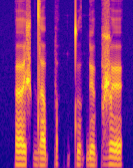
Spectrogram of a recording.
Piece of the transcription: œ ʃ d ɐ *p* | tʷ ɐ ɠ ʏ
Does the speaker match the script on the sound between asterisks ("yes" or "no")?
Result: yes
